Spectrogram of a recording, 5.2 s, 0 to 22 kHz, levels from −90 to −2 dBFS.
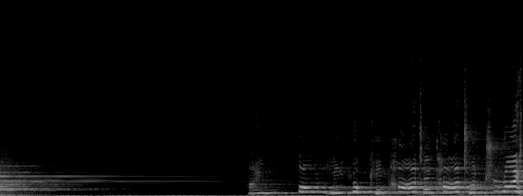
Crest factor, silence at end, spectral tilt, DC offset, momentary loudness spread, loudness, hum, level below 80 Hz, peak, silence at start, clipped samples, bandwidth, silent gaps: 20 dB; 0 s; -3.5 dB/octave; under 0.1%; 17 LU; -43 LUFS; none; -66 dBFS; -24 dBFS; 0 s; under 0.1%; 15 kHz; none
